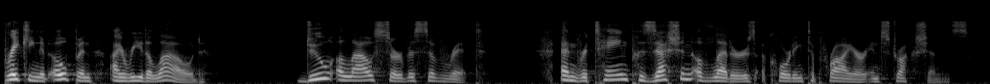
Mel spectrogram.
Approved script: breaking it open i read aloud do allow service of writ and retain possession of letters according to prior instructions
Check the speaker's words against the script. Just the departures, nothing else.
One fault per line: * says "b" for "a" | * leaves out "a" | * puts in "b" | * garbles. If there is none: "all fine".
all fine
